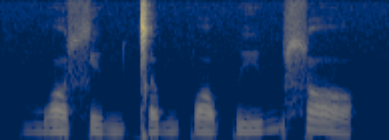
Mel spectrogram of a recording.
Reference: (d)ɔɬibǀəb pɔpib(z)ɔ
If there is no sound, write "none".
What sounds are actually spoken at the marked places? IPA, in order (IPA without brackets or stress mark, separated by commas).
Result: b, ɬ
